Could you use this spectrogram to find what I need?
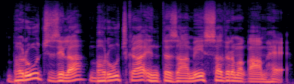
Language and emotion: Urdu, neutral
